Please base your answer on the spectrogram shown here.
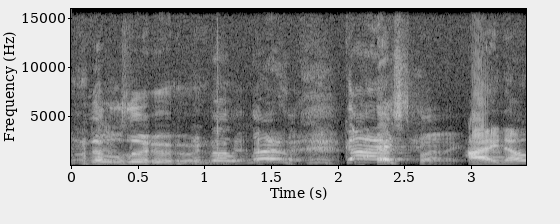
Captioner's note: laugh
